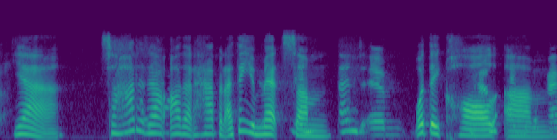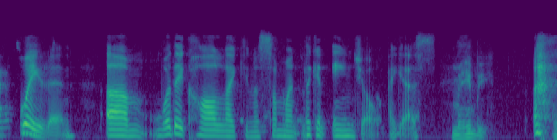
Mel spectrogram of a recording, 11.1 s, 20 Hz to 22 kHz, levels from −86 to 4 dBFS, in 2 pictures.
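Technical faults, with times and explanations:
1.31–1.7 s, 8.18–8.72 s and 9.31–9.8 s, echo leak: a faint delayed copy of the speech trails it, 107 ms behind and about 15 dB down at first, then 98 ms behind and about 25 dB down, likely loudspeaker sound slipping past an echo canceller and sent back.
2.22–3.4 s and 4.79–5.51 s, speech suppressed in double talk: the speech sinks, by about 30 dB over roughly 0.7 s, then about 20 dB over about half a second, likely an echo canceller turning the talker down with the echo while both sides spoke.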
